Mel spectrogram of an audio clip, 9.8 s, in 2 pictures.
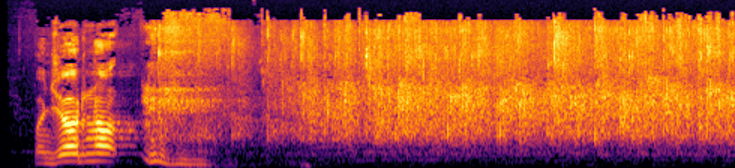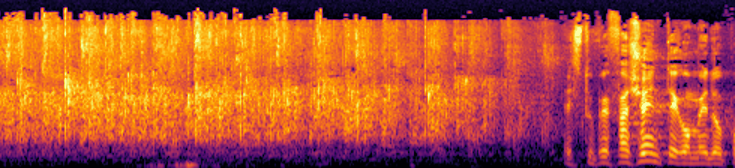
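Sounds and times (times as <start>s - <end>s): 
speech: 0.2s - 1.5s, 8.7s - 9.7s
audience applause: 1.4s - 8.6s.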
